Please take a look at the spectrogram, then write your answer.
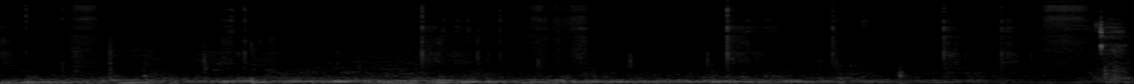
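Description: Pen scratching steadily across paper while Hindi letters are written out by hand, a close, continuous rubbing with brief lifts and strokes and no speech.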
